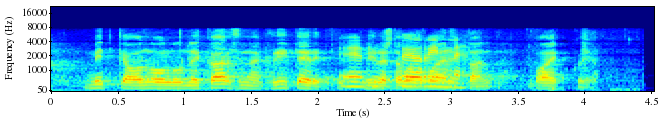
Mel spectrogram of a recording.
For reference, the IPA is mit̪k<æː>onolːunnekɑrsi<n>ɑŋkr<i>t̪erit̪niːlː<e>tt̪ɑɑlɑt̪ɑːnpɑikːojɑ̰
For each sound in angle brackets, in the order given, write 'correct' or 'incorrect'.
incorrect: æ, correct, correct, incorrect: æ

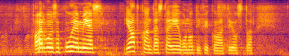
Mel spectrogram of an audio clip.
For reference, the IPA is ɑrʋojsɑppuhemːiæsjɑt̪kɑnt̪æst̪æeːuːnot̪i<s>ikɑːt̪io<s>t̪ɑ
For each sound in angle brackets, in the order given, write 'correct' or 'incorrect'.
incorrect: f, correct

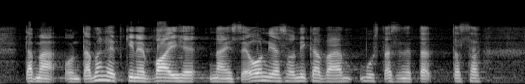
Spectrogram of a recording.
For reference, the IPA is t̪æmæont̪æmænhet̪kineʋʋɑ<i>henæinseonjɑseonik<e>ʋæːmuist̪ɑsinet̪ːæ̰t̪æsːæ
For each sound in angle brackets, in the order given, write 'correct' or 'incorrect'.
correct, incorrect: æ

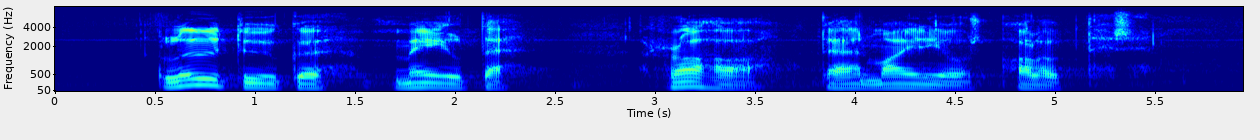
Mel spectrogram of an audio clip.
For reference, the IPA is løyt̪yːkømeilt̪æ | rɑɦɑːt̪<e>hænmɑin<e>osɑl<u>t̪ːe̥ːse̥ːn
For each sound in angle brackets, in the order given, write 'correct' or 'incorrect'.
incorrect: æ, incorrect: i, incorrect: o

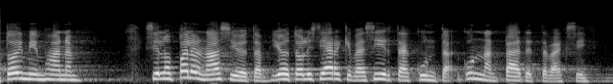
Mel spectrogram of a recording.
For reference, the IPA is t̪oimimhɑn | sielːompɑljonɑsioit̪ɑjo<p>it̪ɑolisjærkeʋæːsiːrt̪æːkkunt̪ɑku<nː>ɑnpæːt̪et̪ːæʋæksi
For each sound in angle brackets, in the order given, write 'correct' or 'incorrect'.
incorrect: none, correct

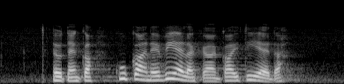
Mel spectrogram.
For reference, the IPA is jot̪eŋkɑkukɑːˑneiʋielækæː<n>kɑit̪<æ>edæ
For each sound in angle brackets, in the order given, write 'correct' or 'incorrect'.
incorrect: ŋ, incorrect: i

